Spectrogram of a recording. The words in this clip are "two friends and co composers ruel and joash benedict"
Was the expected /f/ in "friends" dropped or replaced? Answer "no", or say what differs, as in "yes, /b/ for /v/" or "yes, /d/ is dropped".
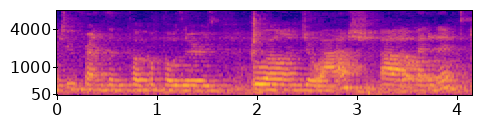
no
